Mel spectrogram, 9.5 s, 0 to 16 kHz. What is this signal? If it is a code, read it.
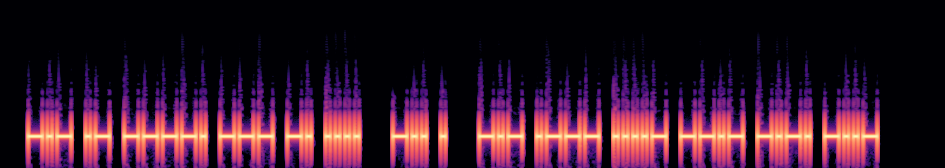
Morse code, heard as a keyed tone, about 25 wpm, 700 Hz. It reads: KA9ONH DE KJ4QCX
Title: USA Callsign DE Callsign - 6 Characters - 25wpm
